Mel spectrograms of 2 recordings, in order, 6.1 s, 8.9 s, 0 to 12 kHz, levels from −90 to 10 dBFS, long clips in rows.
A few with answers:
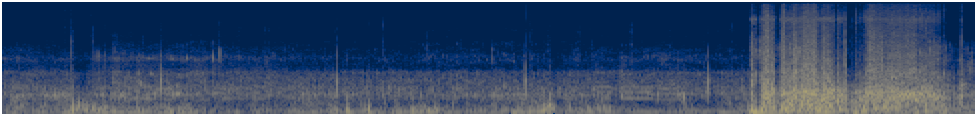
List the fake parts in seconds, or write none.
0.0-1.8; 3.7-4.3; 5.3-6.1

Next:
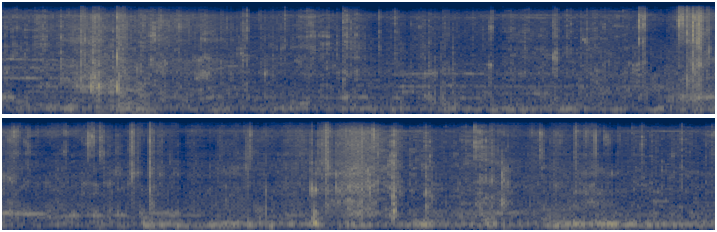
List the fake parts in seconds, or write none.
4.0-6.6; 7.5-8.3

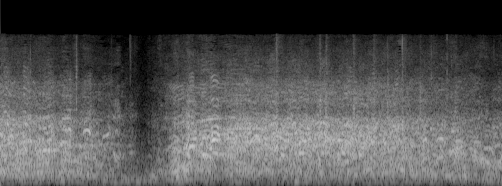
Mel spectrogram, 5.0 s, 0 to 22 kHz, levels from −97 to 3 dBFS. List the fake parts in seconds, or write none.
0.4-1.2; 2.4-4.3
